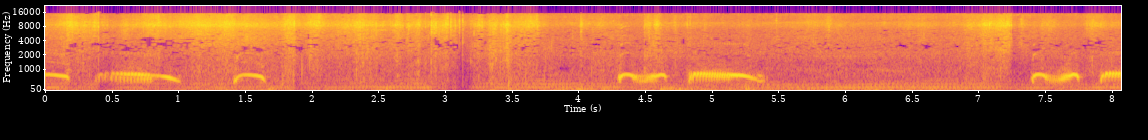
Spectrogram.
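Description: Spotted dove cooing: three phrases of a few short rising-and-falling coos each, one about every three to four seconds.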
